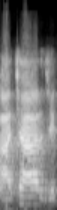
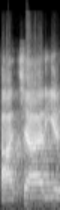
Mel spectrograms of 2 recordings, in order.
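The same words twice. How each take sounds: First: The final consonant cluster uses a 'j' sound. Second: The final consonant cluster uses a 'y' sound. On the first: This is how it is said in Bihar. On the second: This is the standard pronunciation.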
